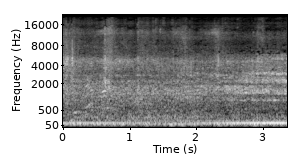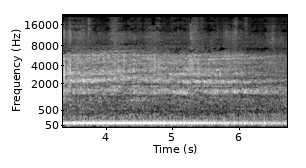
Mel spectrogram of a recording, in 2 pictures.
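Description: BMW M550i V8 engine idling steadily, a low rumble that swells and grows louder partway through, heard close by outdoors with faint road noise and a voice nearby.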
